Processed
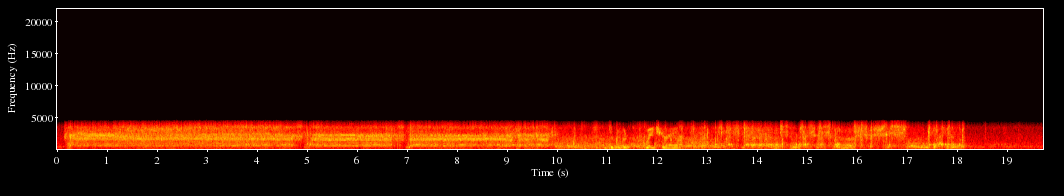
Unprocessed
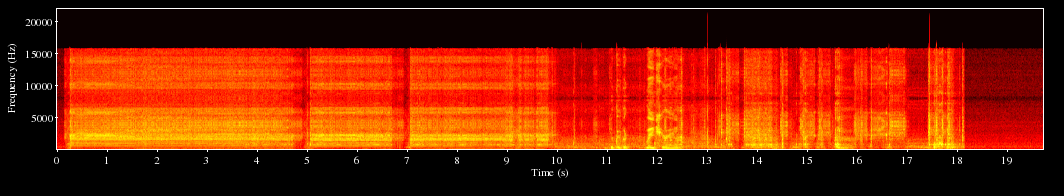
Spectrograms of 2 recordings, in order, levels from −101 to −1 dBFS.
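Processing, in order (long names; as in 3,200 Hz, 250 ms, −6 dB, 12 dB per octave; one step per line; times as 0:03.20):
dynamic equaliser 620 Hz, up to +8 dB, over −48 dBFS, Q 2.1
downward compressor 12 to 1, threshold −30 dBFS, peak gain reduction 14 dB
single-tap delay 1,130 ms −21.5 dB
on a send at −12 dB: convolution reverb RT60 0.40 s, pre-delay 5 ms
on the sum: AMR narrowband 7.95 kbit/s 8,000 Hz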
